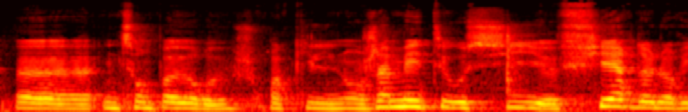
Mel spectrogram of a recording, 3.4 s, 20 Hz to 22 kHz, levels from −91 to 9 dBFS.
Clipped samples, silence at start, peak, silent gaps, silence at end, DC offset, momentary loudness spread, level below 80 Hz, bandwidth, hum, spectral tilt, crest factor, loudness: under 0.1%; 0 s; -8 dBFS; none; 0 s; under 0.1%; 8 LU; -56 dBFS; 19.5 kHz; none; -5.5 dB/octave; 16 dB; -24 LUFS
